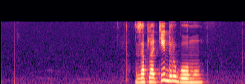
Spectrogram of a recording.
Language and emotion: Russian, neutral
